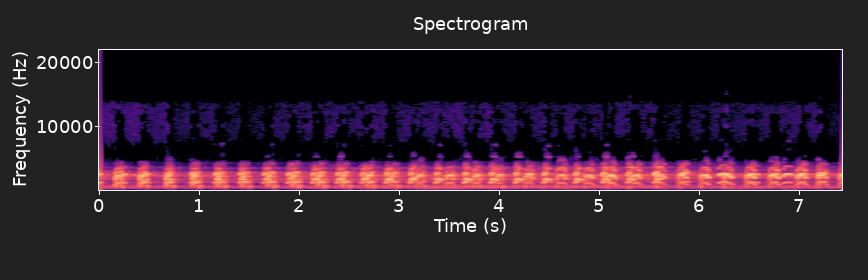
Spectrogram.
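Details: White-tailed eagles, three birds present, recorded 7 April 2017: a long, steady series of loud, harsh yelping notes, about four per second, each note rich and nasal, continuing without pause over a faint low background hum.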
